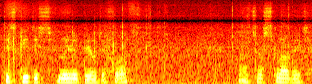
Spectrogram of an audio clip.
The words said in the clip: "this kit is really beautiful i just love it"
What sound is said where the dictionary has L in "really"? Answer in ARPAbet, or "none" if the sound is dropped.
L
